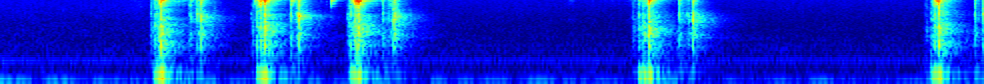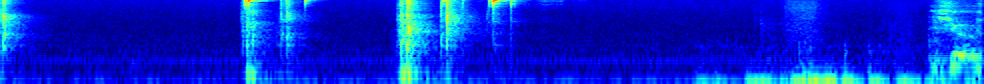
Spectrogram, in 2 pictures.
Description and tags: Turning a lamp on and off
